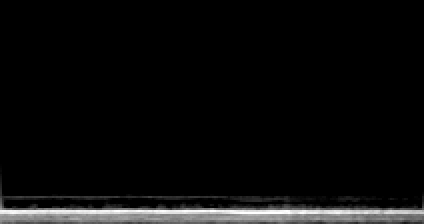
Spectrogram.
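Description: Sustained electronic drone: a high, slightly wavering tone held over several lower steady tones, the high tone dipping and recovering about two and a half seconds in.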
